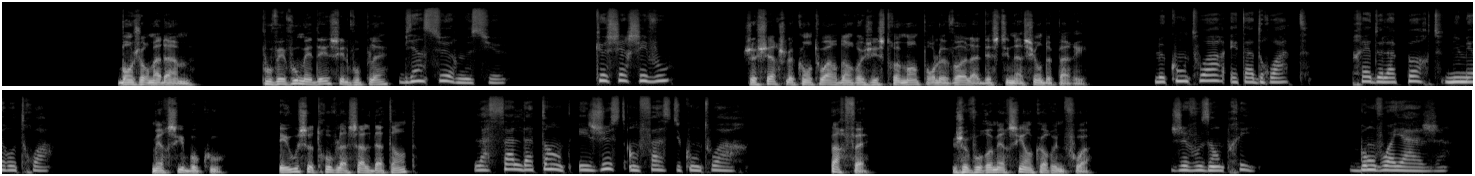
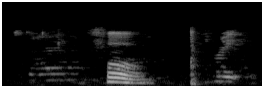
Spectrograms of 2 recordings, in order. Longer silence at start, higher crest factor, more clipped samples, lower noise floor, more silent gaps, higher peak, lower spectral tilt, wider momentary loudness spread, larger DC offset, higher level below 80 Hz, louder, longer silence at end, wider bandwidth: first, 1.15 s vs 0.1 s; about the same, 20 dB vs 22 dB; neither; first, under -90 dBFS vs -47 dBFS; neither; about the same, -8 dBFS vs -10 dBFS; about the same, -5.5 dB/octave vs -6 dB/octave; second, 12 LU vs 22 LU; neither; first, -52 dBFS vs -72 dBFS; about the same, -27 LUFS vs -29 LUFS; about the same, 0.25 s vs 0.2 s; first, 16.5 kHz vs 7 kHz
